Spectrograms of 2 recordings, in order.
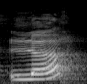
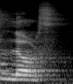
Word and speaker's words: leur: That's leur, leur and leur. Do not say it as leurs. We don't pronounce the last consonant.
